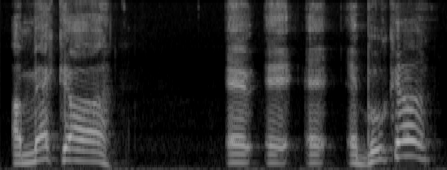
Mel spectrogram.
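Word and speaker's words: Emeka Egbuka: Godwin is always dealing with injury, but they've got – And you got to help me pronounce this. There's a rookie with Tampa who everybody is buzzing about. Emeka Ebuka? – Yeah, that's right.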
